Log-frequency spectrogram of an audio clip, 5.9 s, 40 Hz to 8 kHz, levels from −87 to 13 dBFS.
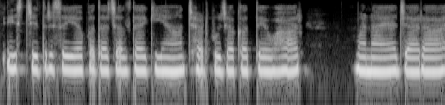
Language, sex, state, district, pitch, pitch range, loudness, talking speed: Hindi, female, Jharkhand, Deoghar, 230 Hz, 220-235 Hz, -11 LUFS, 170 wpm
